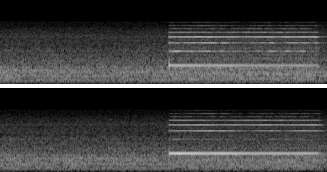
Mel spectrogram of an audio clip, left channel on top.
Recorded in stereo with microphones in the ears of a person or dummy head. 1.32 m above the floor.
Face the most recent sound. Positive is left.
turn(degrees=20)  # may be behind; listen again after turning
